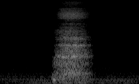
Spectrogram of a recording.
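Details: Single short, breathy nasal burst like a sneeze or forceful snort in a quiet room.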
